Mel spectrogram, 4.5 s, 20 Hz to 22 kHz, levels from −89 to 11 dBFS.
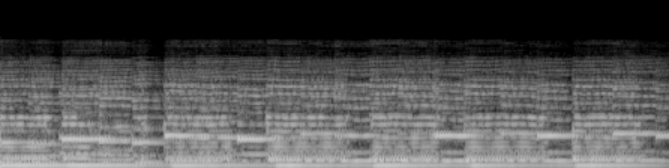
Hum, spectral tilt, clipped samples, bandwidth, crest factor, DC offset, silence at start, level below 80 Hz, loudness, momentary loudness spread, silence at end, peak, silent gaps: none; -9.5 dB/octave; under 0.1%; 5.4 kHz; 14 dB; under 0.1%; 0 s; -46 dBFS; -15 LUFS; 4 LU; 0 s; -2 dBFS; none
